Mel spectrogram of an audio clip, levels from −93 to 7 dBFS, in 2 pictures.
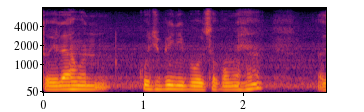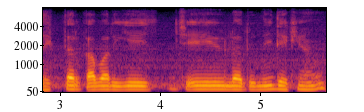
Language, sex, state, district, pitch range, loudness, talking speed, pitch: Chhattisgarhi, male, Chhattisgarh, Rajnandgaon, 125-135 Hz, -17 LUFS, 180 wpm, 130 Hz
